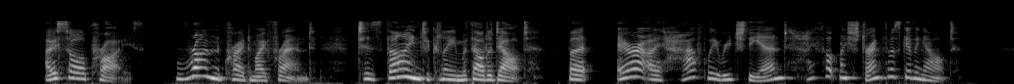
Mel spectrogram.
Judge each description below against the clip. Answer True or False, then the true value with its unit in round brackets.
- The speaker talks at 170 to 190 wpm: True (175 wpm)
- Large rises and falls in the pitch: True (5.8 semitones)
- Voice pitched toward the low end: False (255 Hz)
